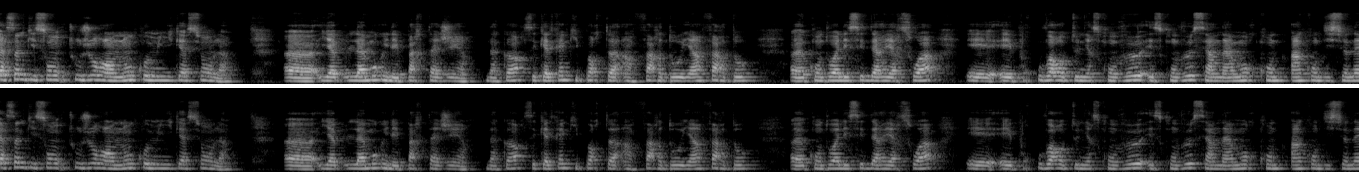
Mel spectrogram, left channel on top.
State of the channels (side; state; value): right; quieter; 6.7 dB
